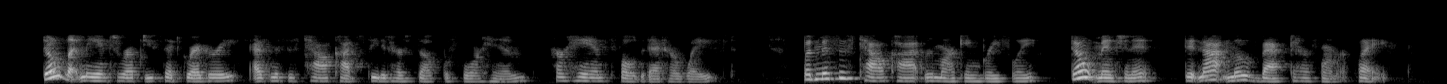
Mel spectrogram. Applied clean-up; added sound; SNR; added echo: none; none; none; none.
